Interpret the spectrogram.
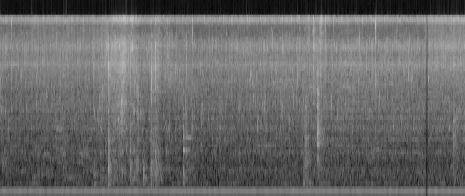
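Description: Chicken pieces frying in masala in an aluminium pot, a steady sizzle with a few scrapes and knocks of a wooden spoon against the pot. A steady low hum runs underneath.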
